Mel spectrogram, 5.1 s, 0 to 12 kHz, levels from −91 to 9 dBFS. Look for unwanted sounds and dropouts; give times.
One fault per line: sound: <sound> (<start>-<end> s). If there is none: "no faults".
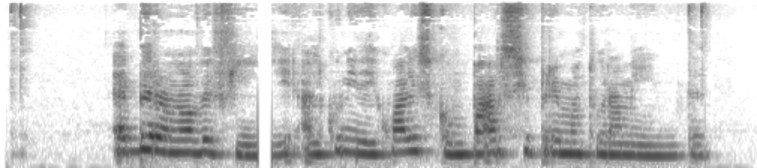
sound: dropout (1.7-1.8 s)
